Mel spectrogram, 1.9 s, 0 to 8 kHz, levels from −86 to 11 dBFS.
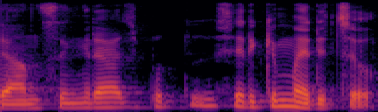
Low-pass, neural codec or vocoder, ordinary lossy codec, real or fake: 7.2 kHz; none; none; real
